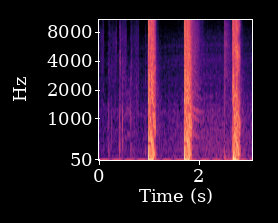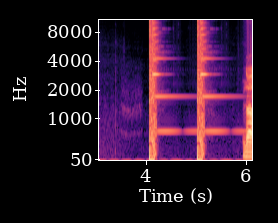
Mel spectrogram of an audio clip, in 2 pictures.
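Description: Gunshots ring out in sharp single cracks.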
